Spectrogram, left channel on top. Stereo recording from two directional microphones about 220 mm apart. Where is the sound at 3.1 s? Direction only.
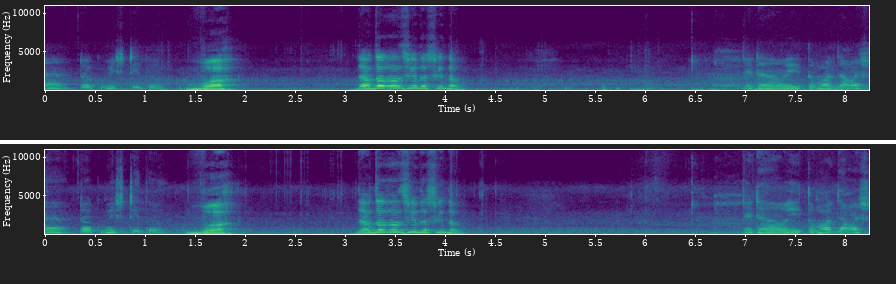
50° left (ahead or behind).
